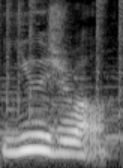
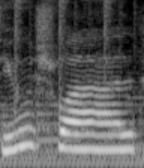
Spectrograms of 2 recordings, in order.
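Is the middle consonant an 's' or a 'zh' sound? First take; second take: zh; s. First: The middle consonant sounds like zh. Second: The middle consonant sounds like a plain s. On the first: The speaker calls it right. "Yung S gagawin nating parang letter Z. Z and then letter H" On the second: The speaker calls it wrong. "But it's not correct"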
